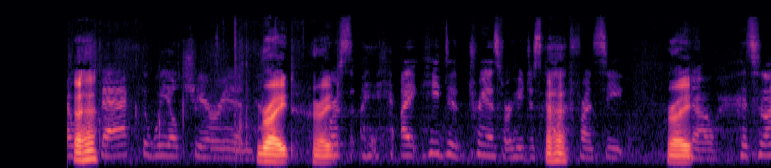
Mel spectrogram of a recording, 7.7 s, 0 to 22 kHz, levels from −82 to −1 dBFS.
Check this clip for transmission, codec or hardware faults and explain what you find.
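One fault is present, a cut-off start. From 0.00 to 0.67 s the audio is digital silence, then sound begins mid-event at 0.67 s with no natural attack, because capture started late. The waveform shows a flat line jumping straight to the signal, and the spectrogram is blank before a sudden full-energy column.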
